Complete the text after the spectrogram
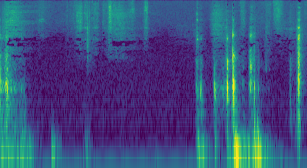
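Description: A ceramic lid clinks as it is lifted off a dish and set back.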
